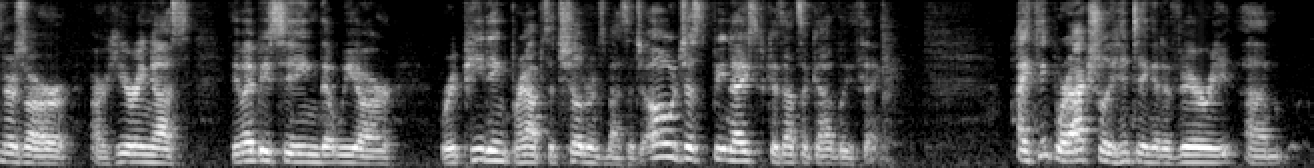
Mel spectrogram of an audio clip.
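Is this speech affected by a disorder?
No.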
